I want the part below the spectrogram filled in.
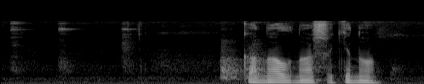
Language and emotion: Russian, neutral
